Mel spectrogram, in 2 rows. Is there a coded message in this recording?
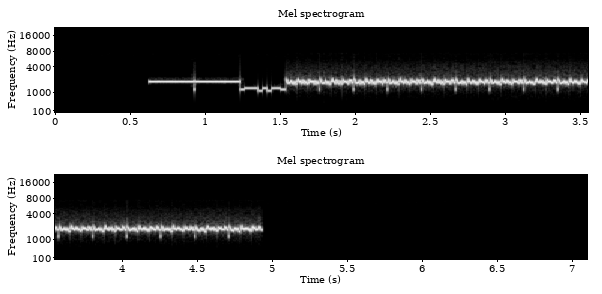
Yes: SSTV (slow-scan television), Martin M2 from 0.6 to 4.9 s, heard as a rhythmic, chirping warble.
